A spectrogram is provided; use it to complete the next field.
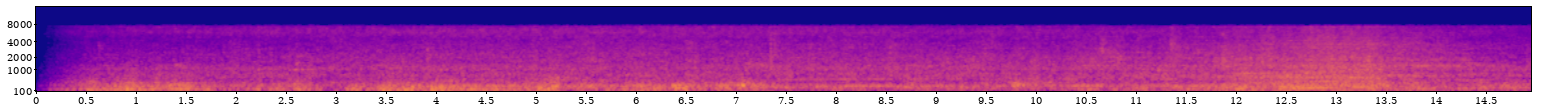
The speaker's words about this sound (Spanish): ¡Pero qué tormenta! Y además se escuchan las cigarras de fondo. Eso es. Estos chaparrones repentinos con truenos y relámpagos son bastante comunes durante el verano en Japón.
